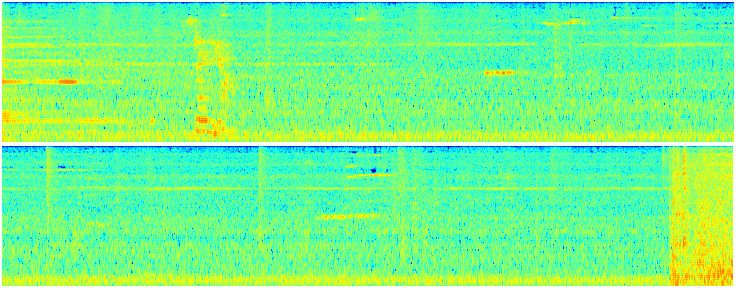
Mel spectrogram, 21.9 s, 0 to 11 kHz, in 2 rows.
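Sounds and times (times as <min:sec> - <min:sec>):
faint high whine: 0:00.0 - 0:21.2
metro train cabin hum: 0:00.0 - 0:21.9.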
